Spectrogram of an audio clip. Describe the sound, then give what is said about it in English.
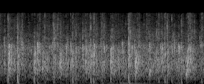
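An audience claps their hands together at a preacher's call, a dense, steady patter of many overlapping claps with sharp transient spikes throughout, sustained and fairly loud with no speech. “Somebody clap your hands like you know what I'm talking about.”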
